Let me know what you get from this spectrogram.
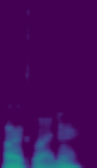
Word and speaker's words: Boxleitner: Boxleitner.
